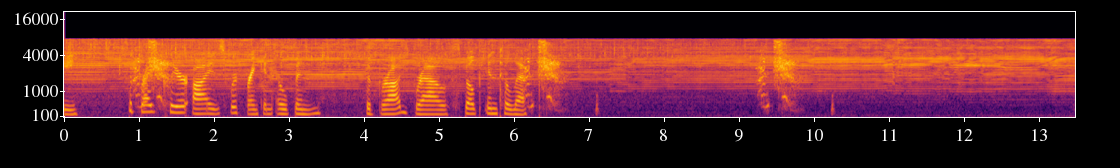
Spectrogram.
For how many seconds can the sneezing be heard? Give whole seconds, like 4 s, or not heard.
3 s.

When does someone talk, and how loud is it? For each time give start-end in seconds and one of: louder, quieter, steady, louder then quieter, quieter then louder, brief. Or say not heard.
0.0-6.5 steady.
